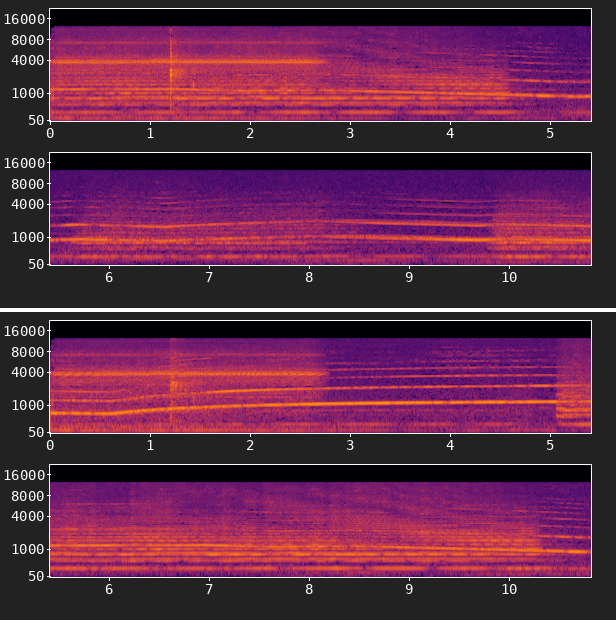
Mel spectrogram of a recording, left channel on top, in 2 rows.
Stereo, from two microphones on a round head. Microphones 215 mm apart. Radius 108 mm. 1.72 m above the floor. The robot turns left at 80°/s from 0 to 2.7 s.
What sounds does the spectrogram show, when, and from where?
1.2 s a finger snap: 65° left (ahead or behind), 4 m; by 1.3 s 60° left (ahead or behind), 4 m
